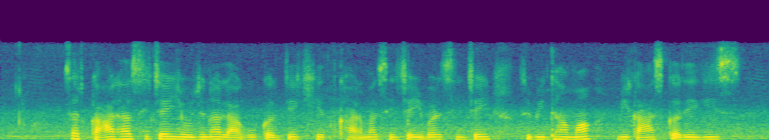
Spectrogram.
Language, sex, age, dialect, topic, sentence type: Chhattisgarhi, female, 18-24, Western/Budati/Khatahi, agriculture, statement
